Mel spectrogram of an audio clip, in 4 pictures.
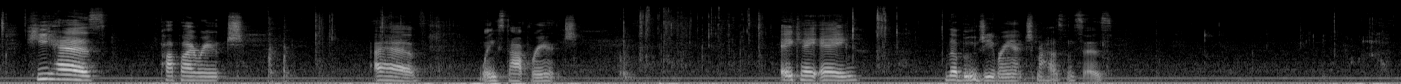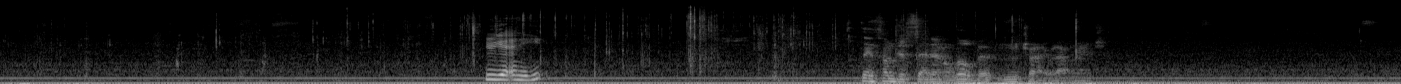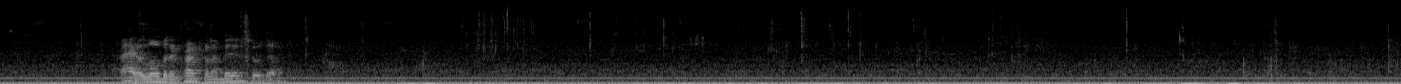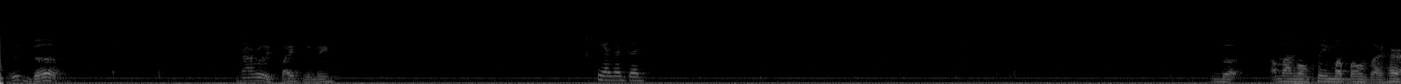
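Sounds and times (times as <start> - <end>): steady low hum: 0.0 - 56.0
chewing and wet mouth sounds: 11.4 - 23.0, 31.0 - 42.0, 42.7 - 44.6, 45.4 - 54.4
chewing with wet mouth smacks: 11.5 - 22.6, 45.5 - 48.0.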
